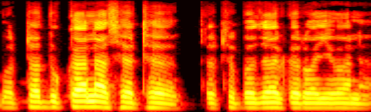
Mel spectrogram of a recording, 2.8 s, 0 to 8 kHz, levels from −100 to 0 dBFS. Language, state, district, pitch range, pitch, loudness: Bhili, Maharashtra, Dhule, 125-135 Hz, 130 Hz, -18 LUFS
